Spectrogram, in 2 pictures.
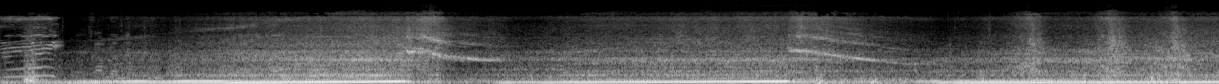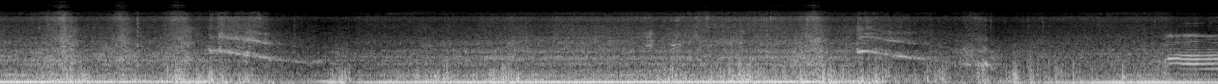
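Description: A car fitted with a new turbo drives hard on a dirt surface, its engine droning loudly and revving up repeatedly through gear changes over a steady roar of wind buffeting the microphone.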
